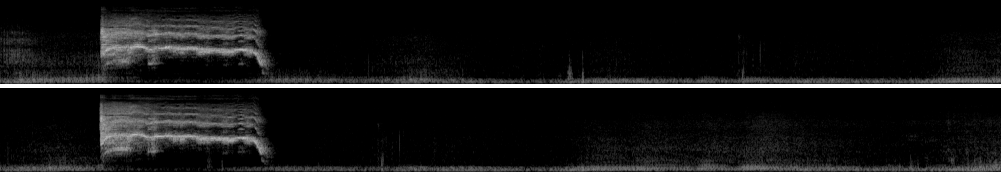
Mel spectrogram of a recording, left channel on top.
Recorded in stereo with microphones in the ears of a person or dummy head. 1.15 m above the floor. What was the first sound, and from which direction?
A scream, 55° right (ahead or behind).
